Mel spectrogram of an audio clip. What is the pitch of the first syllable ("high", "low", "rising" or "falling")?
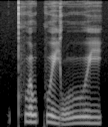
low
